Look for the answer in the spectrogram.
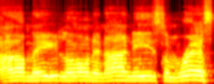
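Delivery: slow, put-on elderly man's voice. Retelling how Jacques took the speaker's words and said them in an old man voice. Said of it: "he put an old man voice and said".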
